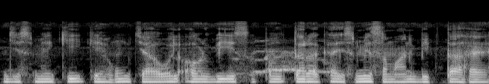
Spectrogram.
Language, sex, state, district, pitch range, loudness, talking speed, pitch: Hindi, male, Bihar, Katihar, 120-130 Hz, -17 LUFS, 160 wpm, 125 Hz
